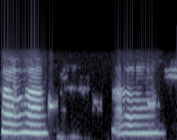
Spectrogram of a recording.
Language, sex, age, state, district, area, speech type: Odia, female, 18-30, Odisha, Jagatsinghpur, rural, conversation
